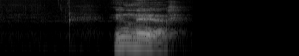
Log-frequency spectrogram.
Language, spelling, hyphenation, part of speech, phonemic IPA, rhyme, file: Dutch, humeur, hu‧meur, noun, /ɦyˈmøːr/, -øːr, Nl-humeur.ogg
- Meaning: mood, mental state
